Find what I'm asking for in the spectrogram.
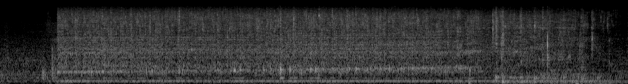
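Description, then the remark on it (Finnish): Clean tap water runs steadily into a coffee pot, a continuous rushing splash that starts abruptly and holds for several seconds, fairly loud, with no one talking. “Nyt laitetaan sitten ihan puhdasta vettä.”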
